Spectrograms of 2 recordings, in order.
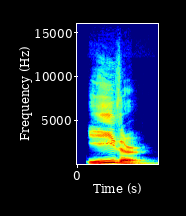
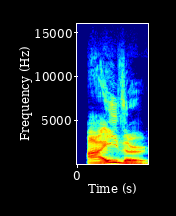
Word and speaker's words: either: either a or B either 철자가인데 데라고 발음하는 원어민도 있고요 either 이렇게 발음하는 원어민도 있어요 오케이 자 그러면 오늘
